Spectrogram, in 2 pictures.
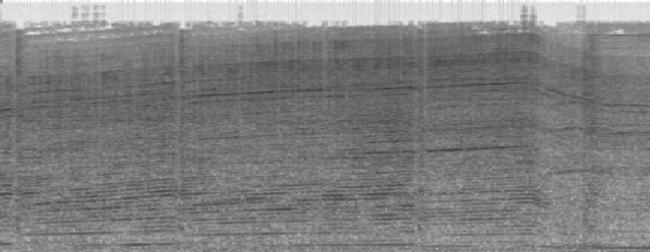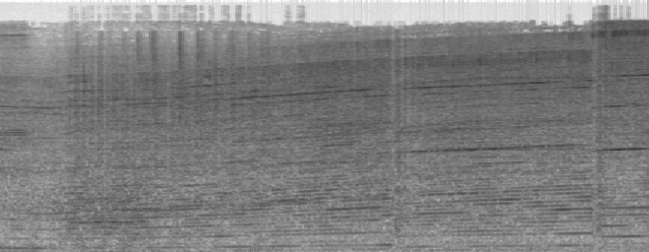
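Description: A sim racing game's race car holds sixth gear at speed, its engine a steady, loud, continuous drone with a constant harmonic whine and only slight pitch dips, no talking over it.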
